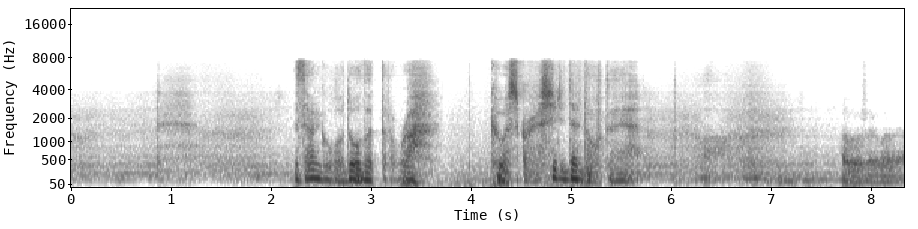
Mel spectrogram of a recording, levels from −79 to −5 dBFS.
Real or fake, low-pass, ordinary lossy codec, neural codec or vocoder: fake; none; none; codec, 16 kHz, 0.5 kbps, X-Codec, WavLM features, trained on Multilingual LibriSpeech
